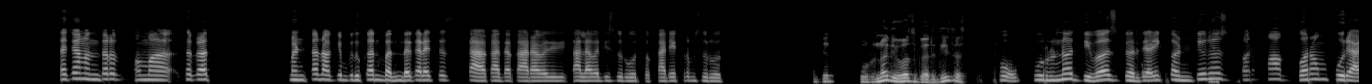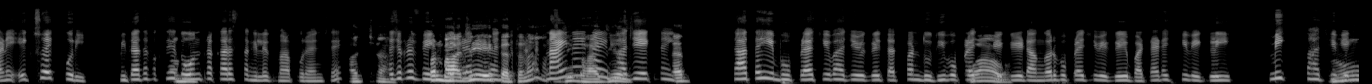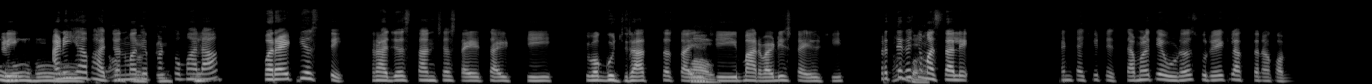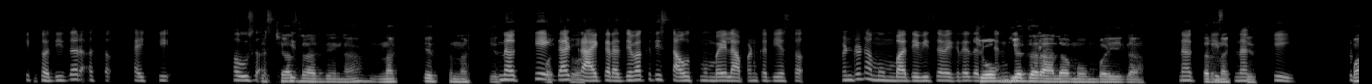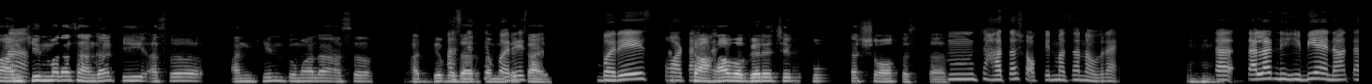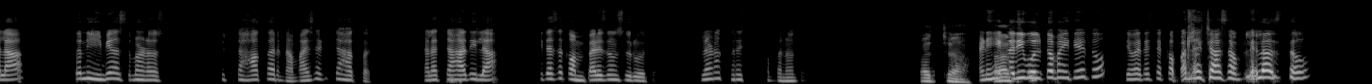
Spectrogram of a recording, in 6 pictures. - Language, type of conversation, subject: Marathi, podcast, हापूस आंबा, चहा टपरीवरचा चहा किंवा पुरणपोळी—यांपैकी कोणता स्थानिक पदार्थ तुम्हाला सर्वात जास्त भावला?
- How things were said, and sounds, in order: "कालावधी-" said as "कारावधी"; distorted speech; unintelligible speech; unintelligible speech; in English: "कंटिन्युअस"; in Hindi: "एक सो एक"; anticipating: "नाही, नाही, नाही, भाजी एक … मिक्स भाजी वेगळी"; in Hindi: "क्या बात है!"; in Hindi: "क्या बात"; in English: "कॉम्बिनेशन"; other background noise; unintelligible speech; "असे असे" said as "असेसे"; static; unintelligible speech; in English: "कम्पॅरिझन"; laughing while speaking: "कपातला चहा संपलेला असतो"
